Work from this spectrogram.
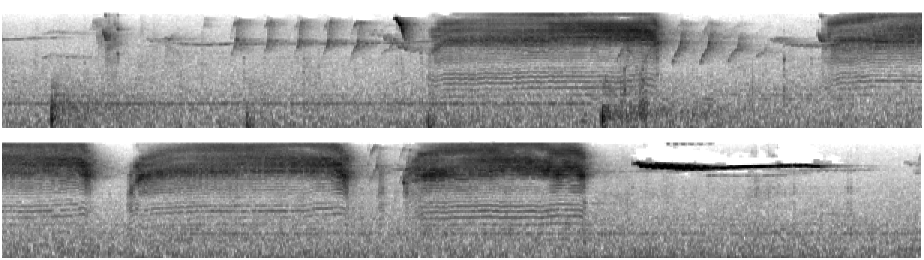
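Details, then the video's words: Common marmoset uttering quick high chirps, then a series of long raspy, buzzing bursts separated by short pauses, ending with a clean high-pitched whistled note. "marmoset vocalizations"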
